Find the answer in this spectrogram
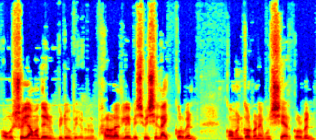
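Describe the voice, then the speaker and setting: Here a Bangladeshi-accented shop presenter gives a casual product demo at a quick pace, his medium-pitched voice a little mellow and completely flat. He repeats points and reaches for words, leaning on filler placeholders. The recording carries faint background noise.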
